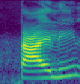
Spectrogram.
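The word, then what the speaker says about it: ptyalin: Salivary amylase जो है इसको हम लोग टाइलिन एंजाइम के नाम से भी जानते हैं, पी साइलेंट होता है।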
